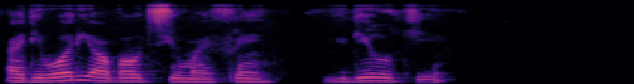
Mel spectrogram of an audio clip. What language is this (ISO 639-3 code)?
pcm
